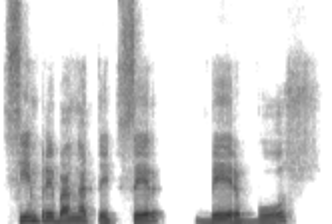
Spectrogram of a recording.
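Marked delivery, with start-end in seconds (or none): 1.2-3.2 ser verbos dragged out very slowly; teacher stressing the rule at a crawl; very slow emphasis. Shown as a demonstration. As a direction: stretch "ser verbos" word by word to drive it home. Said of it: "ojo, van a ser verbos".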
